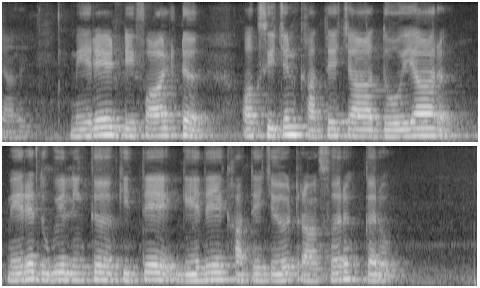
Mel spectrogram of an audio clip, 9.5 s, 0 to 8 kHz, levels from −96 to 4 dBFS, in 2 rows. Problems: echo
